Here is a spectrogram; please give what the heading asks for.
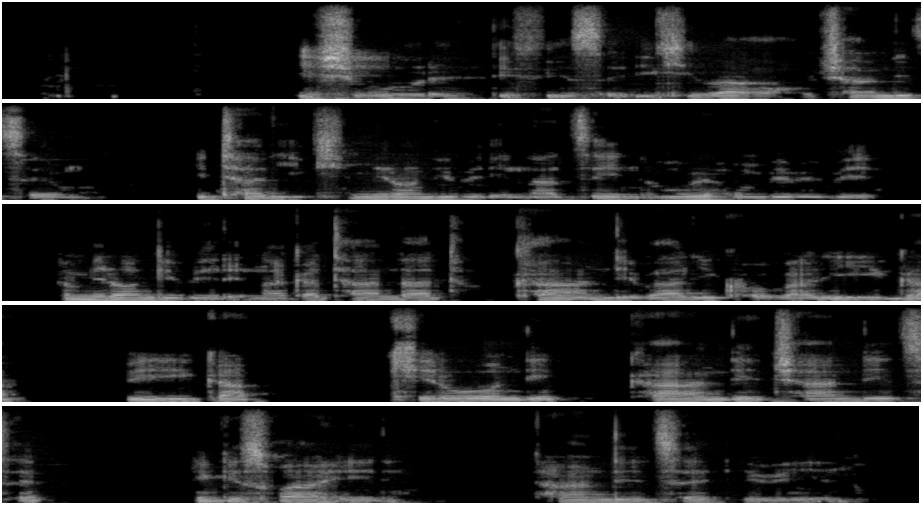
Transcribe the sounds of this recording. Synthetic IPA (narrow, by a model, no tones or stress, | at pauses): iʃuːɾeɾifisḛʔikʰiβahot͡ʃʰaːndit͡semu | itʰaɾikʰimiɾo̞ːŋɡiβiɾinad͡zinḛmuβihuːmbiβiβiɾi | namiɾo̞ːŋɡiβiɾḭnaɡ̥atʰaːndatʰu̥kʰaːndiβalikʰo̞βaliɡa | βiɡa | kʰiɾuːndi | kʰaːndit͡ʃaːndit͡se̞ | iɡiswahiɾi | kʰaːndit͡se̞iβiːnhu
